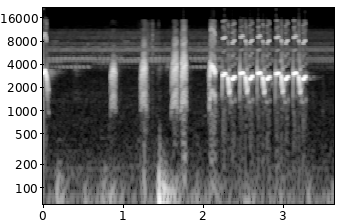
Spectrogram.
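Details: Male sooty-headed bulbul calling to a rival in the afternoon, scattered sharp clicks and a low knock, then a quick run of six short, evenly spaced warbled notes.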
